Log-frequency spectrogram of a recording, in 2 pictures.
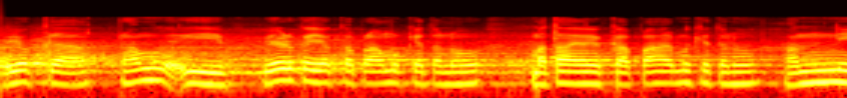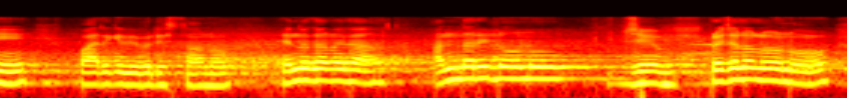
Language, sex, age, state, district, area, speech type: Telugu, male, 18-30, Andhra Pradesh, Chittoor, rural, spontaneous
